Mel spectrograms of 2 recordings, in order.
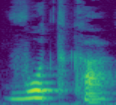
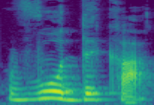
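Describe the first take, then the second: First: The consonant before k is voiceless, like t. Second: The consonant before k is voiced, like d. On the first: The speaker calls it right. "Now listen to me pronouncing this word" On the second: The speaker calls it wrong. "I'm not saying vodka"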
